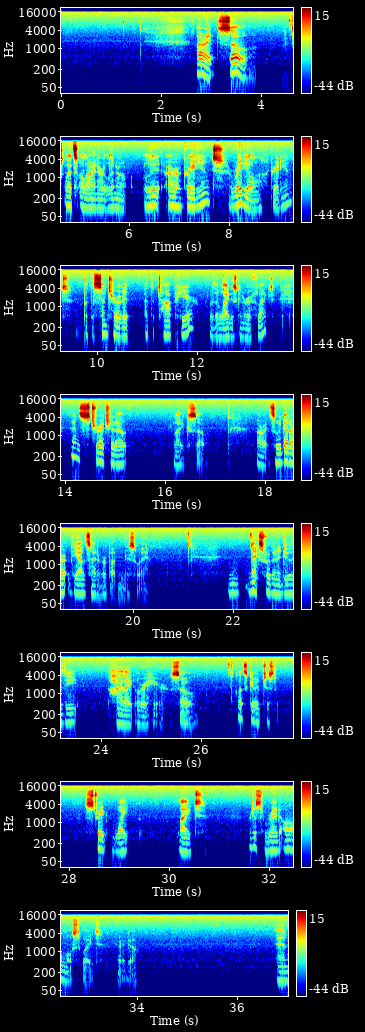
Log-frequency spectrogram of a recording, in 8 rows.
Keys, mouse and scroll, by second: 1.3 click, 6.3 F2, 7.4-10.1 drag, 11.2-12.8 drag, 13.5-15.3 drag, 16.3 click, 21.8 click, 30.7-35.7 drag.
